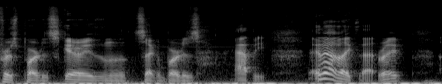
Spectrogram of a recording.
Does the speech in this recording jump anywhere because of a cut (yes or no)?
no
